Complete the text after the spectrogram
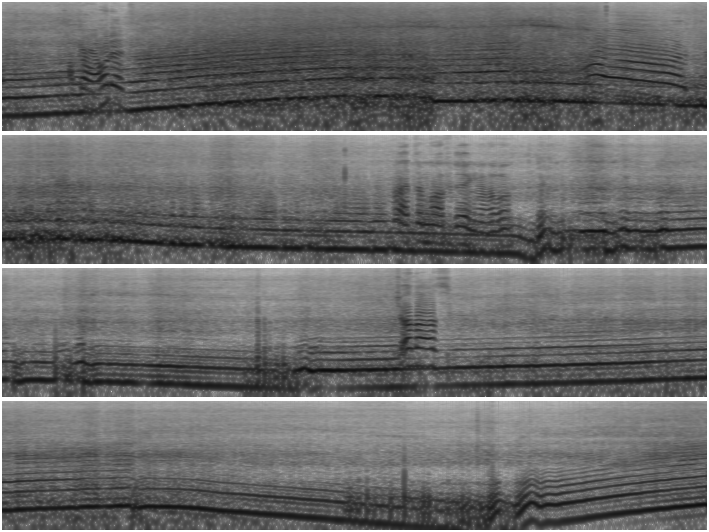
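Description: A motorcycle engine revs up and down loudly as the rider shifts gears.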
